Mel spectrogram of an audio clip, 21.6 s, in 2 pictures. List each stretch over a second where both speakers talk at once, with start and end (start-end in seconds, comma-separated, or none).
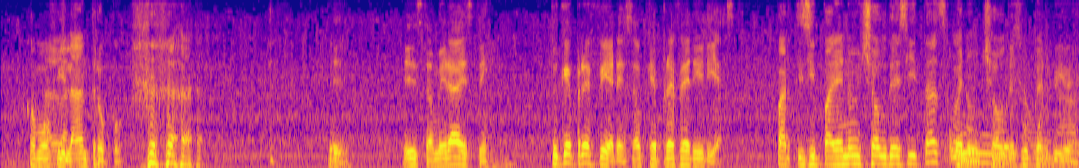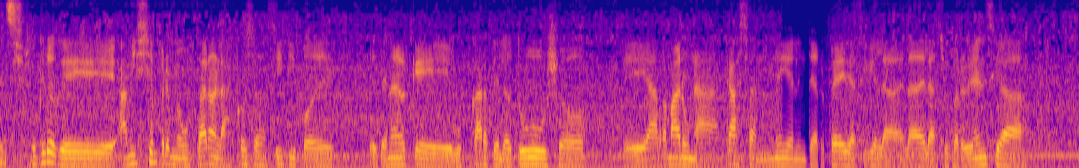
9.5-10.8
